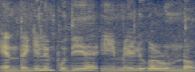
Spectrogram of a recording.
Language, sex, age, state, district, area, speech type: Malayalam, female, 18-30, Kerala, Wayanad, rural, read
